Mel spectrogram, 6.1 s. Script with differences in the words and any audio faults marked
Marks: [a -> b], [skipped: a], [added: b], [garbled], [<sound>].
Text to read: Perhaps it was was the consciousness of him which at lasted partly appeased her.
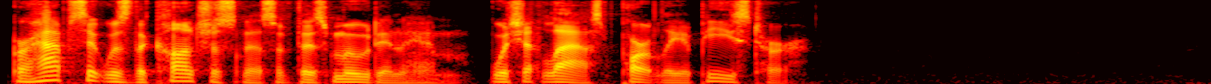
Perhaps it was [skipped: was] the consciousness of [added: this mood in] him which at [lasted -> last] partly appeased her.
